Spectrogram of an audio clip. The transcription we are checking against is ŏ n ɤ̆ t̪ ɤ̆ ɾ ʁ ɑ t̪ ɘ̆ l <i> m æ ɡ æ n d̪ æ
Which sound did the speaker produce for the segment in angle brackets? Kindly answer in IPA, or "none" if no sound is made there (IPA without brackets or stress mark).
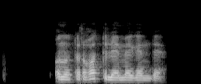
æ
